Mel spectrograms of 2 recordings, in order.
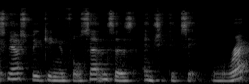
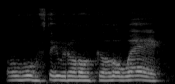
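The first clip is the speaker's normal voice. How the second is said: ordinary delivery, nothing marked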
